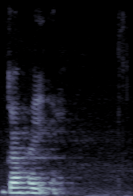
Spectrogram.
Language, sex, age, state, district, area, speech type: Bodo, female, 45-60, Assam, Chirang, rural, read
